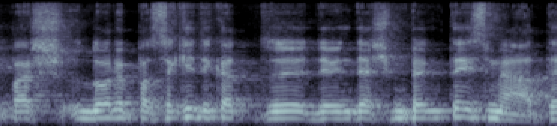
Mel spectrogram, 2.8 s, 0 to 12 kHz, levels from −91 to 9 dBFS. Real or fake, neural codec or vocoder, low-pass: real; none; 10.8 kHz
